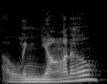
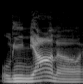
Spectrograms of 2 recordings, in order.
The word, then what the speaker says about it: Lignano: Italian translator, it was Lignano, and he spelt it out. But in Italian, if you know it, I's are pronounced like E, and E is I-E.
